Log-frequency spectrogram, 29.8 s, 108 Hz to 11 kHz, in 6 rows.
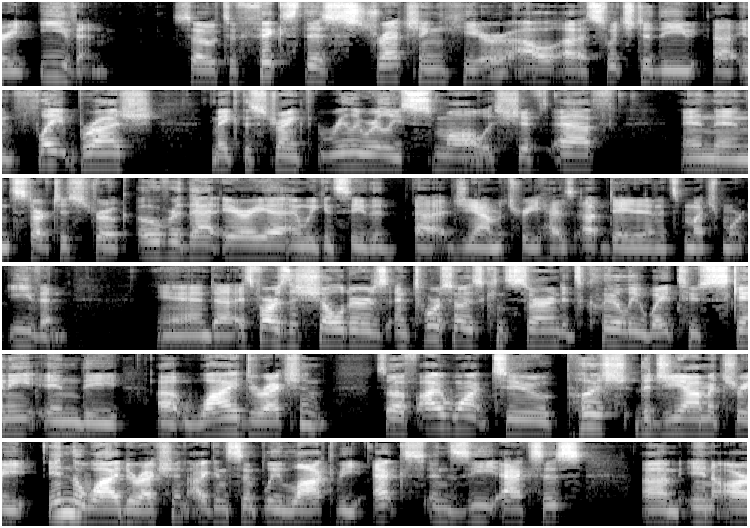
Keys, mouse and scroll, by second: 1.4 middle click, 3.4 i, 3.4 f, 5.1-6.4 drag, 6.4 shift+f, 8.3-13.7 drag, 8.7 f, 12.8-17.0 middle drag.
